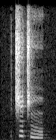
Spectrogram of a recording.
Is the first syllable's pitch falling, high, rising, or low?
high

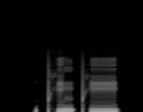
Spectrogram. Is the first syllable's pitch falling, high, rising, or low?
falling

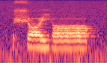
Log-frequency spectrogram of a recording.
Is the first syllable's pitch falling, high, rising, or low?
high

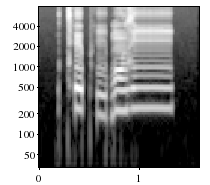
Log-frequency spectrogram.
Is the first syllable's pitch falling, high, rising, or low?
high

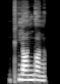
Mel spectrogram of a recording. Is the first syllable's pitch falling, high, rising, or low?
high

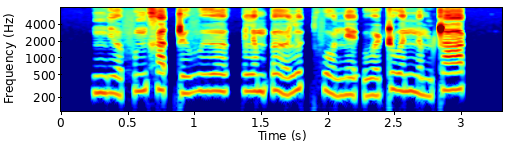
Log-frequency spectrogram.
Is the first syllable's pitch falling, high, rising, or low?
low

